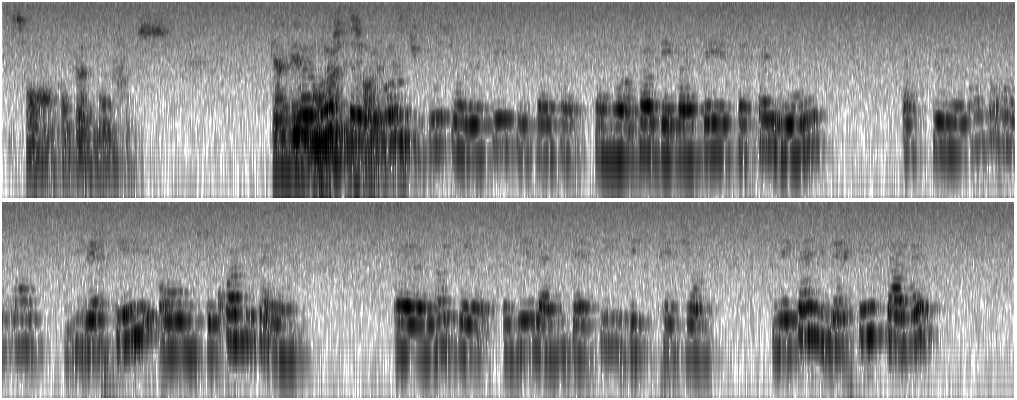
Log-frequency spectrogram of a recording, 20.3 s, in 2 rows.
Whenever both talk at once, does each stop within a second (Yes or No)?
No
